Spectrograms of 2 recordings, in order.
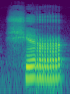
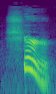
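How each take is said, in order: First: The ending has a strong r sound. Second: The ending has only a slight r sound. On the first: The speaker calls it wrong. "But don't say shir. No" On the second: The speaker calls it right. "A slight touch of r at the end"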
